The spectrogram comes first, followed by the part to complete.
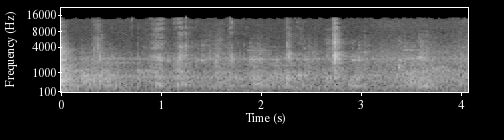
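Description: Faint chewing of a mouthful of crisp-fried mandarin fish: scattered small clicks and crunches, one a little louder just before three seconds in.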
